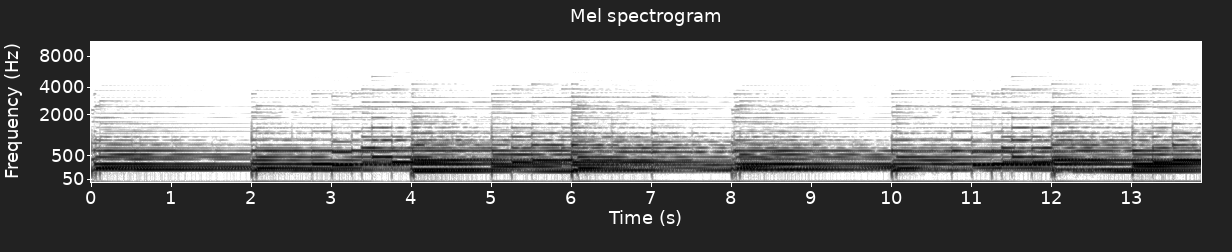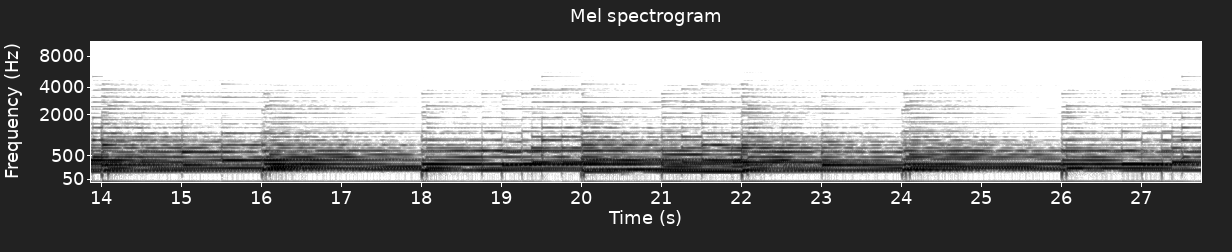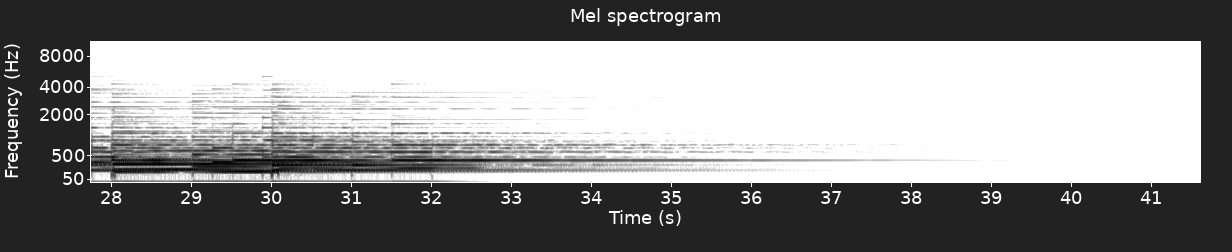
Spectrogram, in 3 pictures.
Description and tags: rainclouds- epiano riff 4
Chords are G#, D#, Fm7, Gm7. 120 bpm.
Advanced, Bells, Chill, Chords, Easy-listening, Electric, E-Piano, Full, House, Lo-Fi, Piano, Preset, Progression, Riff, Soft, Tempo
